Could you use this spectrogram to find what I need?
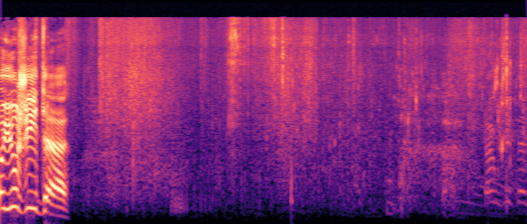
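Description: Water splashes and drips as a net is lifted out of a pond.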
